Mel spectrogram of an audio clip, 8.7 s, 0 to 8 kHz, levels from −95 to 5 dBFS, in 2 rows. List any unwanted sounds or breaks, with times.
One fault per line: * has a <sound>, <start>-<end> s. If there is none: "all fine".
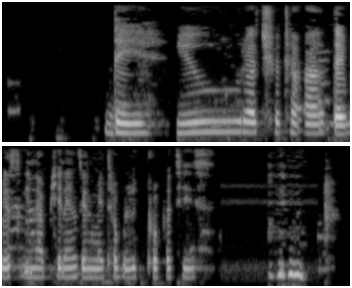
* has a laugh, 7.7-8.2 s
